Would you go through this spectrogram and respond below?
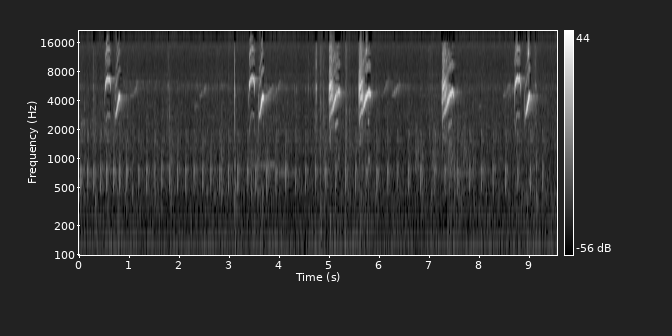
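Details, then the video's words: Cinereous tit (glatik watu) singing for luring: high, sharp paired notes that slur down then up, recurring every one and a half to two seconds above a soft, regular ticking pulse. "KICAUAN GLATIK WATU PIKAT GACOR"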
